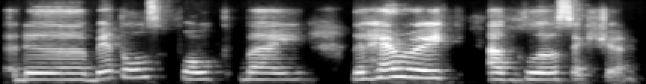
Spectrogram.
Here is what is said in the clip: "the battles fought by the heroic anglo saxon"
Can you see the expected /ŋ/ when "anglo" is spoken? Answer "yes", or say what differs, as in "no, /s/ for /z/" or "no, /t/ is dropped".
no, /ŋ/ is dropped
